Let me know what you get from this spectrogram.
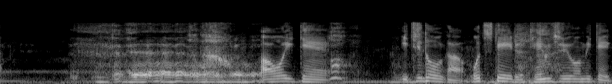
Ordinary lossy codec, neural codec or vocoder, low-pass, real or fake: none; codec, 16 kHz, 8 kbps, FunCodec, trained on LibriTTS, 25 frames a second; 7.2 kHz; fake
